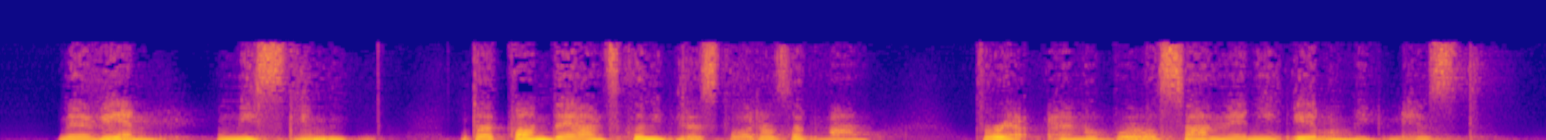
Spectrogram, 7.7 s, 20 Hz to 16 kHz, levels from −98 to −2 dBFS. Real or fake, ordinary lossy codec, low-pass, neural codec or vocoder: fake; MP3, 48 kbps; 14.4 kHz; codec, 44.1 kHz, 0.9 kbps, DAC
